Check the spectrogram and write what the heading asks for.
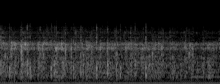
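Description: Audience applause: many hands clapping in a dense, even patter, fainter than the speech on either side.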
